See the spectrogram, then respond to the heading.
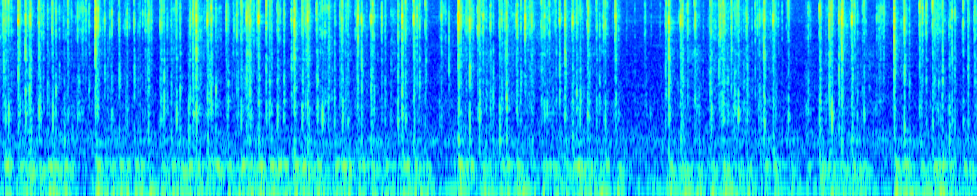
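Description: Both hands type continuously with their fingertips on the low-profile plastic chiclet keys of a silver Acer laptop. The result is a dense, fast stream of light, bright clicks and taps over a steady low hum, with a few louder keystrokes standing out.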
